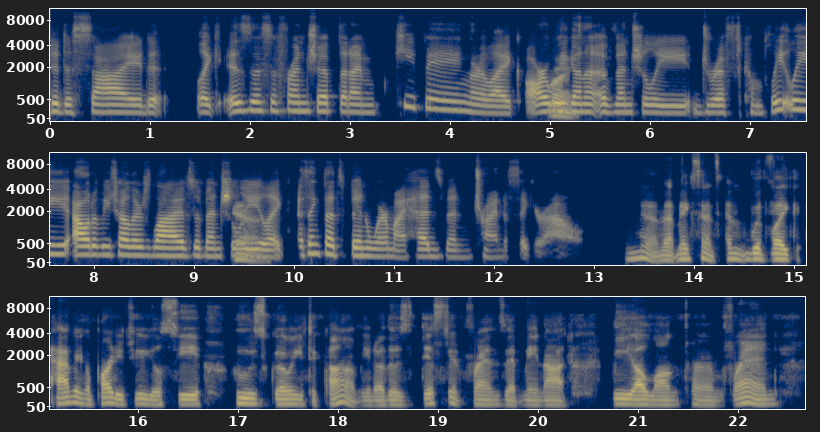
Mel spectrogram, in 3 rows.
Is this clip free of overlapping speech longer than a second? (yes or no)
yes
